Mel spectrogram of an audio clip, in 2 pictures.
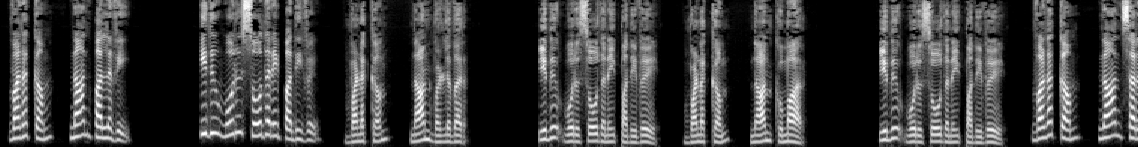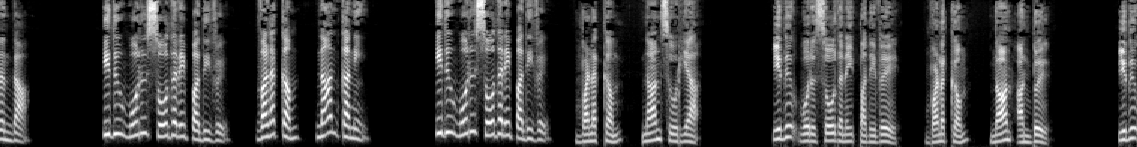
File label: Tamil Edge Voices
